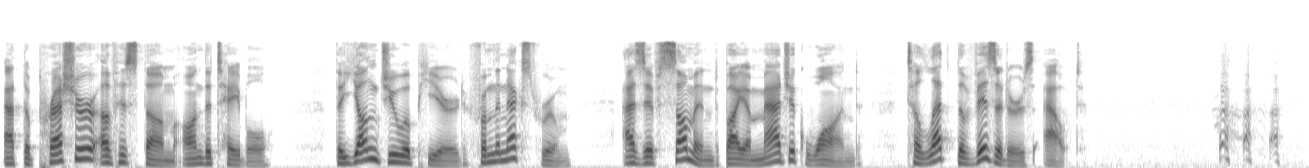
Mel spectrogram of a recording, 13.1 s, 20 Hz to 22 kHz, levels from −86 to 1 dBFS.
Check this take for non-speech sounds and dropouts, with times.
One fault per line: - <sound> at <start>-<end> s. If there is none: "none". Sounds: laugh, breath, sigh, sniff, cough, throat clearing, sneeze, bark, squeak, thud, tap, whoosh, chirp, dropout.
- laugh at 12.1-12.8 s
